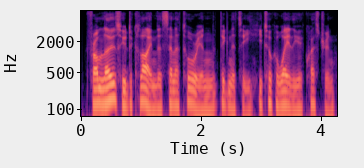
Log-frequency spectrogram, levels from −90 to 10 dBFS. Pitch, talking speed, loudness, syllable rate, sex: 105 Hz, 170 wpm, -17 LUFS, 5.7 syllables/s, male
